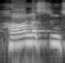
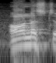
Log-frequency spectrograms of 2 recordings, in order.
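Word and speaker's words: honest: இப்போ இது வந்து ஹெச் வந்து கான்சனன்ட் தான், ஆனாலும் நம்ம ஹானஸ்ட்னு சொல்லக்கூடாது. ஆனஸ்ட் அப்படிங்கிறதுனால இது வந்து வவல் உச்சரிப்பில் வர்றதுனால தி ஆனஸ்ட் மேன் அப்படின்னு நம்ம சொல்கிறோம்.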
